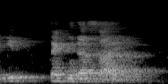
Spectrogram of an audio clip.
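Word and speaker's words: いってください: Te di sini double. Berarti ucapannya didabelkan. Jadi itte kudasai.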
